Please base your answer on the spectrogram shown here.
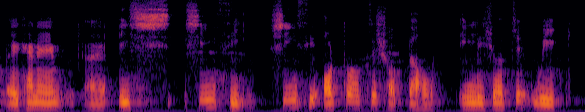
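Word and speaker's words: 星期: সো এখানে খুব সহজ দুটো টোনেই কিন্তু ফার্স্ট টোন ঠিক আছে তো তাহলে এটা উচ্চারণ আমরা কেমন করে করব Singh she sing she sing C মানে হচ্ছে সপ্তাহ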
